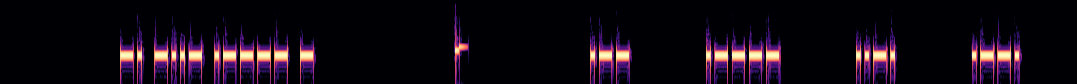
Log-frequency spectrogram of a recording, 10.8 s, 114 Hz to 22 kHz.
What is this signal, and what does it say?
Morse code, heard as a keyed tone, about 28 wpm, spaced as for 14 wpm, 700 Hz. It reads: NX1T W1FP
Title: USA Call Signs - 4 Characters - 6x Character Spacing - 28wpm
